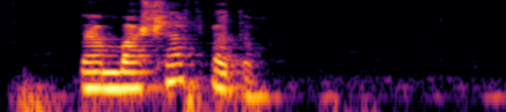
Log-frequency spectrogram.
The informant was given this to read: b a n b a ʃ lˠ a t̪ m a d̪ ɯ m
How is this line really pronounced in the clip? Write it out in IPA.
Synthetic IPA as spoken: b æ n b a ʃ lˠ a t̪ m a d̪ ɯ m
